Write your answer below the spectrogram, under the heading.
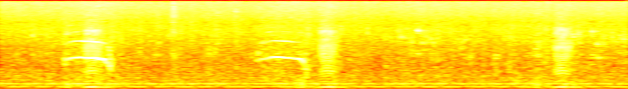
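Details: During the first bath of cats Roger Taylor and Simon LeBon, two soft, flat meows sound over a background hum and sloshing water.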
